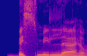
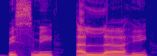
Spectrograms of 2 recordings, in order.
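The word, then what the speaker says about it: بسم الله: So when we say Bismillahi Ar-Rahman Ar-Rahim, we do not say Bismi Allahi Ar-Rahmani Ar-Rahim.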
